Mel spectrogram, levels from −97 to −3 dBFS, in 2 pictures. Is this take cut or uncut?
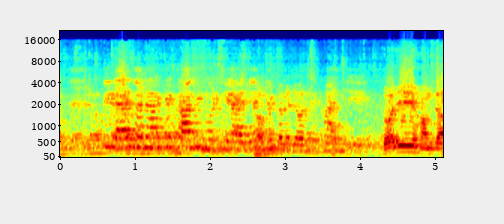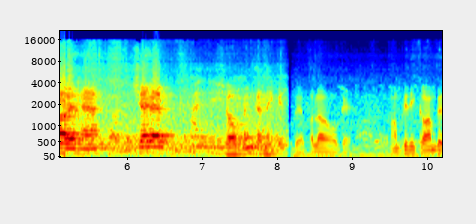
cut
